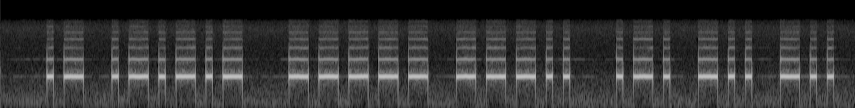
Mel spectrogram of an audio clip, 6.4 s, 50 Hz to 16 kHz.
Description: Morse code, heard as a keyed tone, about 19 wpm, 1170 Hz. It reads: A. 08 RDD
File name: 20wpm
